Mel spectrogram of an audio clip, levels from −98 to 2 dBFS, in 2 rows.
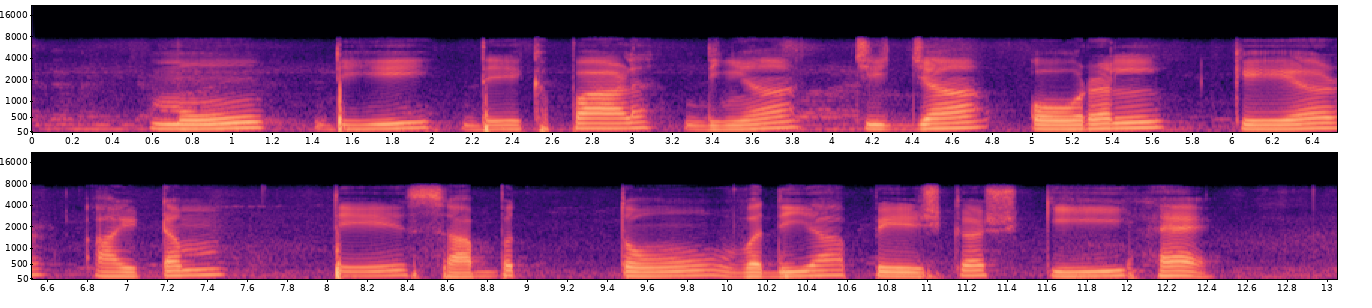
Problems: constant background noise, background conversations at intervals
